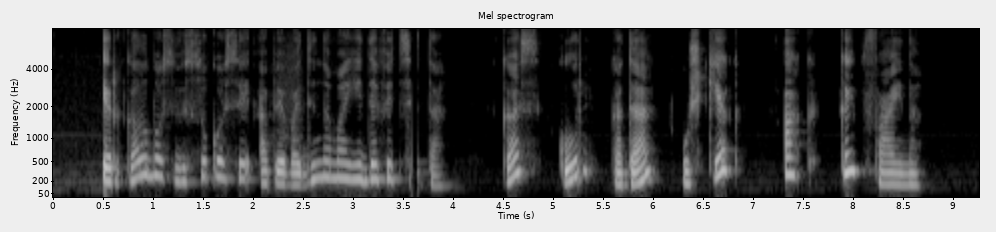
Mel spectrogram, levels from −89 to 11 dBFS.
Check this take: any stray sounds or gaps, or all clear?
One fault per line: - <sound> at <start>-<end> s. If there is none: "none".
- dropout at 3.6-3.6 s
